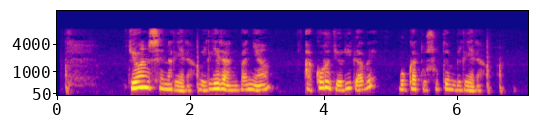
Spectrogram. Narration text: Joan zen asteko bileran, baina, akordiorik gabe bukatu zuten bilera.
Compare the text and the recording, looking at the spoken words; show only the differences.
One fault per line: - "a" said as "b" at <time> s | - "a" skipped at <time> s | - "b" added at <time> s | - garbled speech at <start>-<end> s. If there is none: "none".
- "asteko" said as "bilera" at 1.7 s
